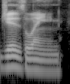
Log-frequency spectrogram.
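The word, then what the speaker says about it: Ghislaine: Kudos gent and Russ it's pronounced jizz lane." Yeah, I like Gillain.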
